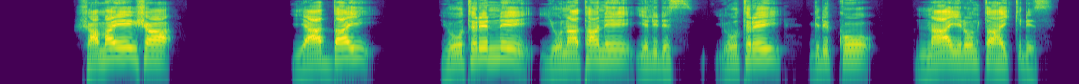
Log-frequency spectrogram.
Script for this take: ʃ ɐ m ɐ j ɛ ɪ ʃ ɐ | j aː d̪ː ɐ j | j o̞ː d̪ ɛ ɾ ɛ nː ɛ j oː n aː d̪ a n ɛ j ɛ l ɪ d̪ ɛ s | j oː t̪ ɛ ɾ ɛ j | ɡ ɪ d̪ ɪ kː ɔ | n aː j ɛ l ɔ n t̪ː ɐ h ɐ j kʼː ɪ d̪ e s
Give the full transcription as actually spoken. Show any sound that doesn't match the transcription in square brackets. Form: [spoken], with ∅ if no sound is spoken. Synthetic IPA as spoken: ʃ ɐ m ɐ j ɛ ɪ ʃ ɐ | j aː d̪ː ɐ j | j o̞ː [t̪] ɛ ɾ ɛ nː ɛ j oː n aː [t̪] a n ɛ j ɛ l ɪ d̪ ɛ s | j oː t̪ ɛ ɾ ɛ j | ɡ ɪ d̪ ɪ kː ɔ | n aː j ɛ l ɔ n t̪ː ɐ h ɐ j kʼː ɪ d̪ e s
